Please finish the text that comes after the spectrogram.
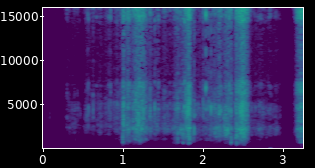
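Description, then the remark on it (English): Continuous crinkling and tearing of plastic packaging from a Deep Discount order as it is pulled open, with irregular louder rustling bursts over about three seconds, heard alone without any voices. “have to get, like, scissors or something.”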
